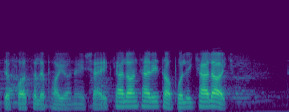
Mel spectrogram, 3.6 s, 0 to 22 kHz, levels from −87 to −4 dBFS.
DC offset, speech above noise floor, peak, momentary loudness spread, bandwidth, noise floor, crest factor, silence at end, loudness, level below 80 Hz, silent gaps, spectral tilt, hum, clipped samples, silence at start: under 0.1%; 31 dB; -16 dBFS; 12 LU; 4.5 kHz; -67 dBFS; 22 dB; 0.5 s; -36 LUFS; -82 dBFS; none; -3 dB/octave; none; under 0.1%; 0 s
